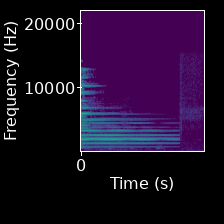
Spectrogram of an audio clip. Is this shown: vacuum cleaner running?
no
